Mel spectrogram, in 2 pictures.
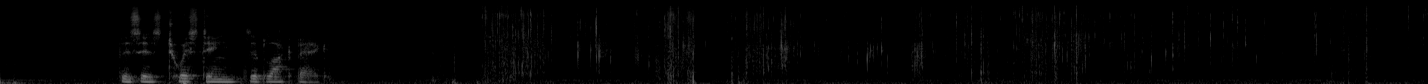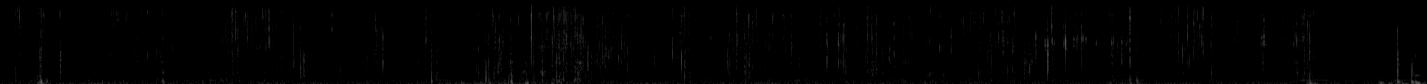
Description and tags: FOLEY Twisting Ziplock bag
What It Is:
Twisting Ziplock bag.
A spider spinning a web.
AudioDramaHub, bag, foley, plastic, spider, spin, twist, web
